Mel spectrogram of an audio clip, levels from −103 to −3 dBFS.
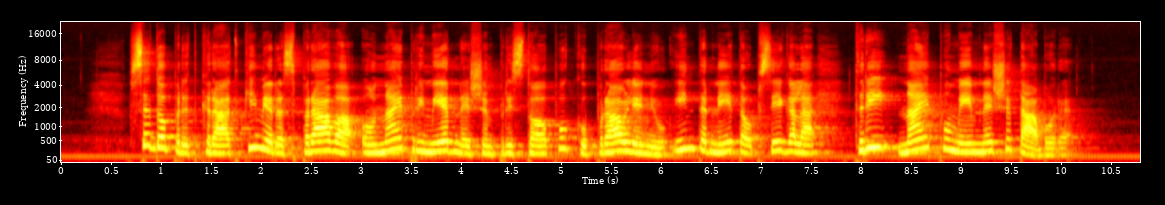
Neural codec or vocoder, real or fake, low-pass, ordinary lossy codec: none; real; none; none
